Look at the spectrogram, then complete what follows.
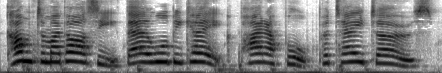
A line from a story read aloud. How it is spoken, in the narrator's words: He shouted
